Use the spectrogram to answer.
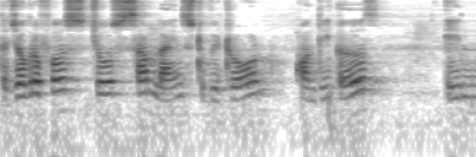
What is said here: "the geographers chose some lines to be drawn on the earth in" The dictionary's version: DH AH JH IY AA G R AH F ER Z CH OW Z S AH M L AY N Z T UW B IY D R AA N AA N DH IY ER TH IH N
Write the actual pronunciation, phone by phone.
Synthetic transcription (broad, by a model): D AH JH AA G R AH F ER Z CH OW Z S AH M L AY N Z T UW B IY D R AA N AA N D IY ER T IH N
